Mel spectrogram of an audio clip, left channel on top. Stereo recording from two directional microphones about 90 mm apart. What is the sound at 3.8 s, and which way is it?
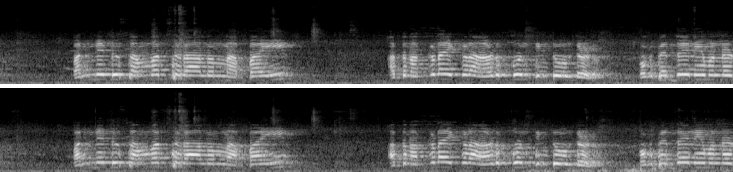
A man's voice, 25° right (ahead or behind).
